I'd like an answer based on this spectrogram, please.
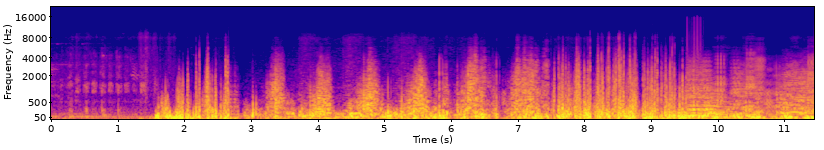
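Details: Danny, a Belgian Malinois in Cebu, Philippines, pants hard while playing fetch: fast, rough, breathy puffs, roughly three or four per second, running steadily after a short quiet start.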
